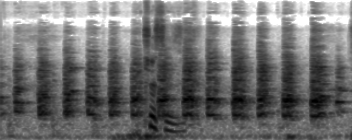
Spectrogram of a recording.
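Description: A rooster in a pigeon aviary clucks in a fast, evenly spaced series of about a dozen close, loud calls, with a brief spoken remark partway through.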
